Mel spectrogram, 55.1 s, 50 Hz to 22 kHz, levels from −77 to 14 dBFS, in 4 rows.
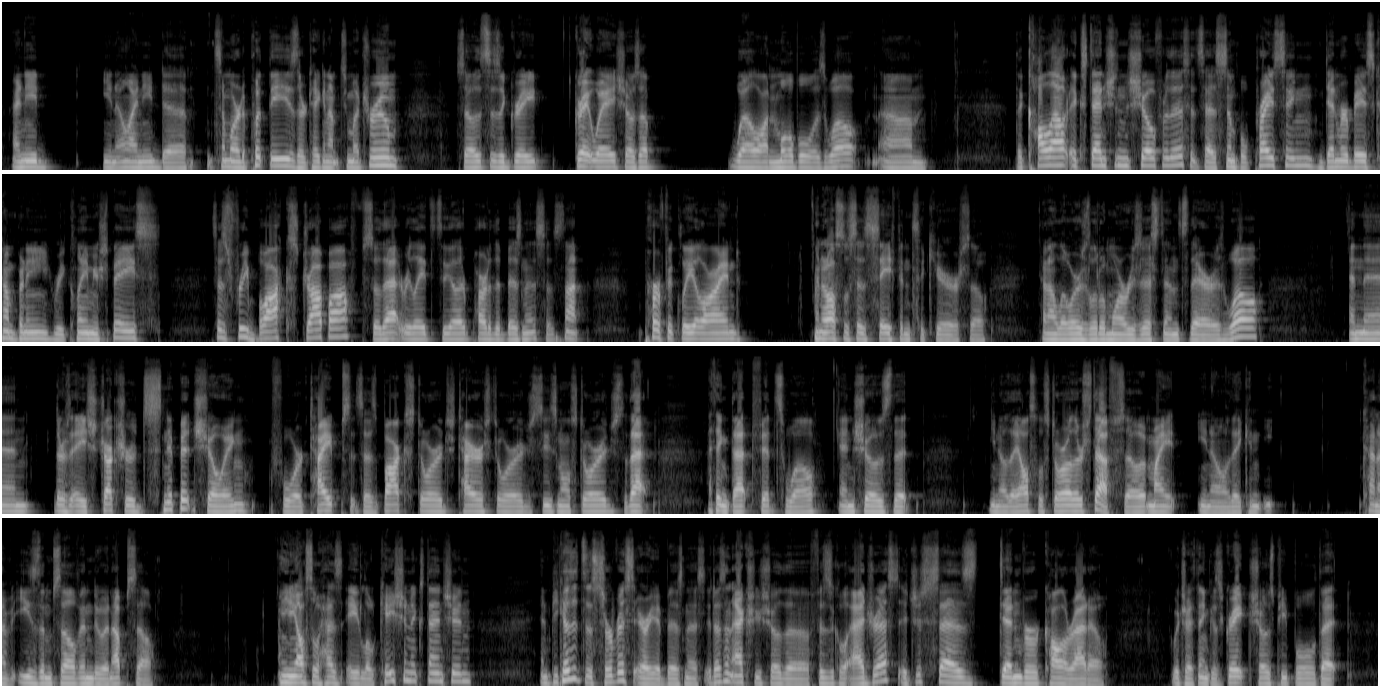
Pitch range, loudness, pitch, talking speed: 130-150 Hz, -19 LUFS, 135 Hz, 185 wpm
